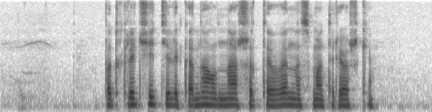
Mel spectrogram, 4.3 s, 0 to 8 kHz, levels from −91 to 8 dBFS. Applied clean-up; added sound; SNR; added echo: none; none; none; none.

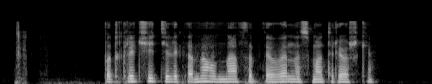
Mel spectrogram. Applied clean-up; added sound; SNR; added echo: neural mask model DeepFilterNet 3.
